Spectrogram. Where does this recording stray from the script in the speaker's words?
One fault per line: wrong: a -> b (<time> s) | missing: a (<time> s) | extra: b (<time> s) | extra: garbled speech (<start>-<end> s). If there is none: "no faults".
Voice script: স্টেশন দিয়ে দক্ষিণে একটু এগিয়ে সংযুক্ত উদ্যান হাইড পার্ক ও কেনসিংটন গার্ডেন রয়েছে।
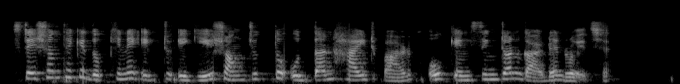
wrong: দিয়ে -> থেকে (0.6 s)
